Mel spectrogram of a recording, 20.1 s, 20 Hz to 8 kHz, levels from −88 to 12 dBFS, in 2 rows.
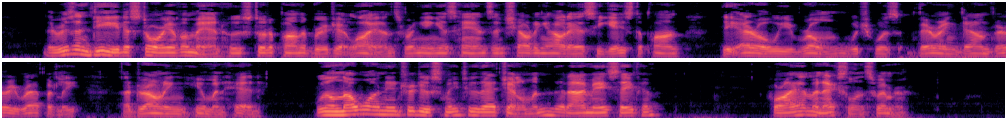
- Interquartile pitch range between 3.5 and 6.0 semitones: Yes, average, 4.2 semitones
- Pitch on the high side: No, low, 110 Hz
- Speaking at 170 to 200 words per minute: Yes, average, 175 wpm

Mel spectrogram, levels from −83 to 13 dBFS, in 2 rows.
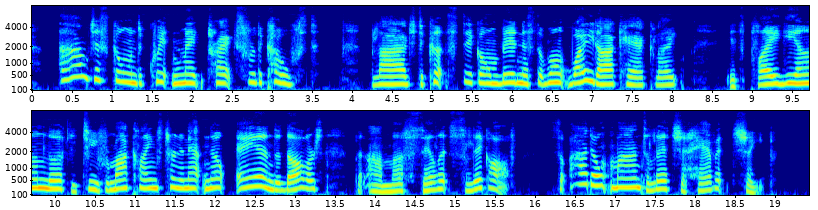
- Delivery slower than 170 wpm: Yes, average, 160 wpm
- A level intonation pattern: No, average, 3.4 semitones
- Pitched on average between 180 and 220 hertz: No, very high, 250 Hz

